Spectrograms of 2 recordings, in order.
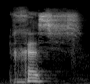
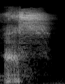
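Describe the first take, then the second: First: "res" with a clear E before the S; syllable with its vowel. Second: "rs" as bare consonants, rrr-sss, with no vowel; misspelling read literally. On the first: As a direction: sound out "res" as a full syllable, vowel included. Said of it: "il n'y a pas écrit". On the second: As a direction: sound out "rs" without the E. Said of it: "Il y a écrit rs". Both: Shown as a demonstration.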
